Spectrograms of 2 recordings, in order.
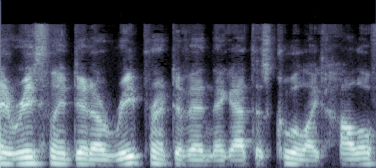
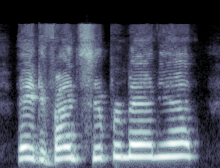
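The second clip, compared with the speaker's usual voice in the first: high, loud yell. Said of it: "I yelled out".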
